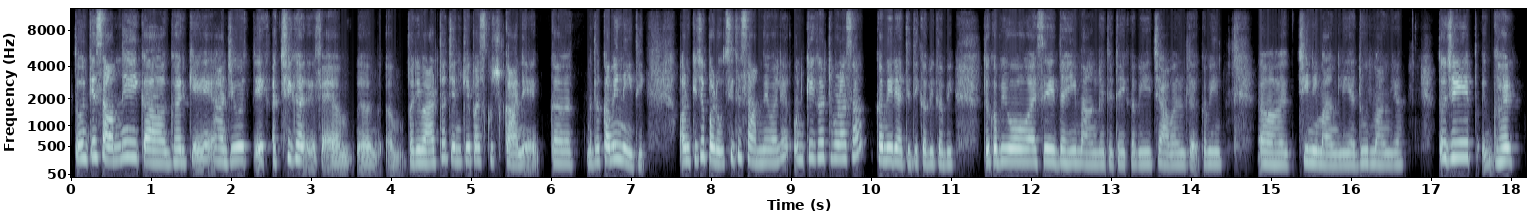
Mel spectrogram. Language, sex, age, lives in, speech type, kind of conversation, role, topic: Hindi, female, 40-44, United States, conversation, unstructured, none, आपके अनुसार एक अच्छे पड़ोसी में कौन-कौन सी बातें होनी चाहिए?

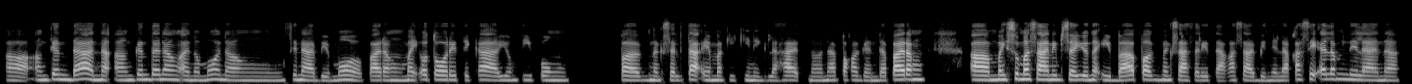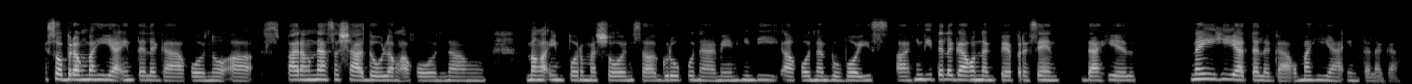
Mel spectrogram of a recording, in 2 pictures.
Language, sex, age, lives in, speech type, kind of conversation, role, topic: Filipino, female, 30-34, Philippines, conversation, advice, user, Paano ako makikipag-usap nang may higit na kumpiyansa?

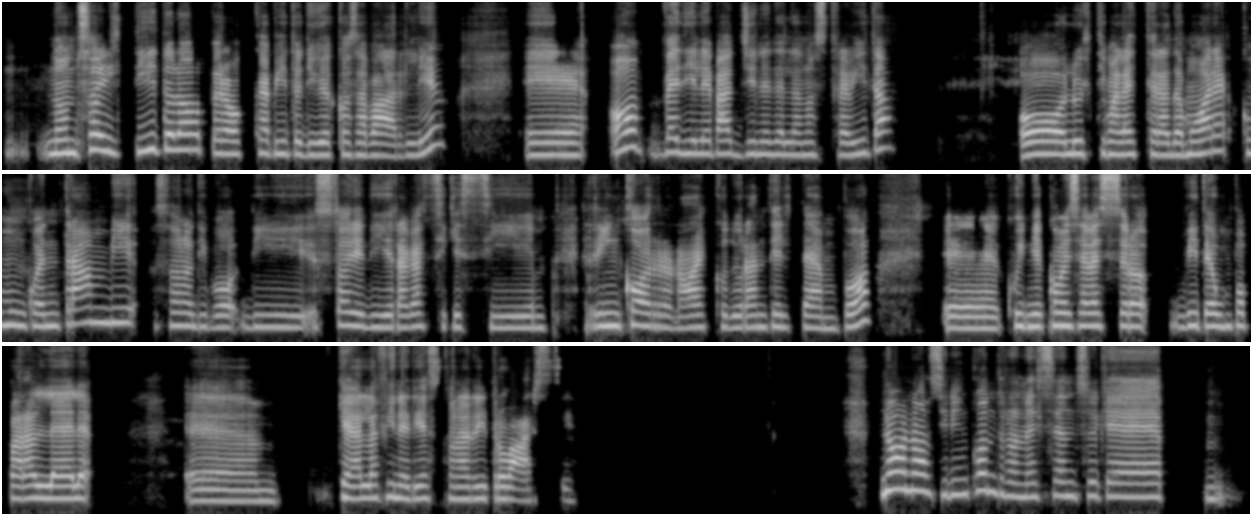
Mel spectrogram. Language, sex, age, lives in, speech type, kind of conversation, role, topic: Italian, female, 20-24, Italy, conversation, unstructured, none, Preferisci leggere un libro o guardare un film?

